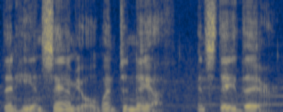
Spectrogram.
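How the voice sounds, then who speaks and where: A man narrating scripture from a script in a measured storytelling manner. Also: low voice, mellow, faint music behind.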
